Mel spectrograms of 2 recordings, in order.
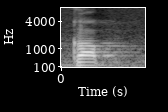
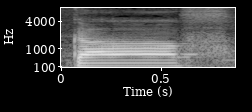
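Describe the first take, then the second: First: The word ends in a closed p sound. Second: The word ends in a breathy f sound. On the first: The speaker calls it wrong. "এমন না" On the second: The speaker calls it right. "বাতাস বেরোবে"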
